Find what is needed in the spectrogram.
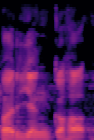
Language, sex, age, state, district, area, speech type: Sanskrit, male, 18-30, Tamil Nadu, Viluppuram, rural, read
